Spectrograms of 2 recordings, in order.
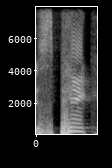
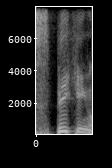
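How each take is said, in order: First: স্পিক as "s-pheek", with a puff on p; aspirated p, wrong. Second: স্পিকিং with a plain unpuffed p; unaspirated p, correct. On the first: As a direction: overdo the breath after p in স্পিক. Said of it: "ফ উচ্চারণ হবে না". (স্পিক, প-কে ফ-এর মতো করে) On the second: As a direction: say স্পিকিং with no breath after p. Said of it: "এটা স্পিকিং হবে কিছুটা". (স্পিকিং, ফ নয়, প ধ্বনি) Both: Shown as a demonstration.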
